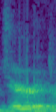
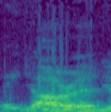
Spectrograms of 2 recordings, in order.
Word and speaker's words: Yared: It looks like Jared, right? – Yeah. – How would you say it in Hebrew? How does, Yared, yeah, very good.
